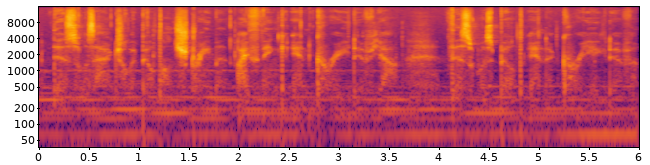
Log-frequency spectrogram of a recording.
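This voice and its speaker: Someone whispers at a moderate pace over music in the background. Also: man. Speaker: ASMR content creator and Minecraft streamer. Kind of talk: casual talk to camera, ASMR gameplay narration. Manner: whispered, soft-spoken.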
